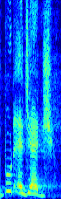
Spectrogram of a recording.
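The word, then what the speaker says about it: Buttigieg: I think it was boot edge edge boot edge edge they said think of it as boot and then edge edge cuz nobody can pronounce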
